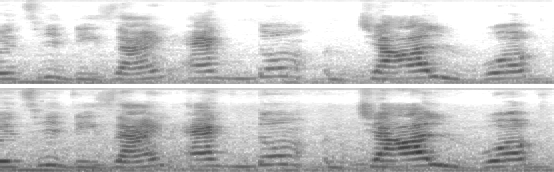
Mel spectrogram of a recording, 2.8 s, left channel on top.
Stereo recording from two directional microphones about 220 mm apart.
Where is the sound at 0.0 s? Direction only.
10° right (ahead or behind).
